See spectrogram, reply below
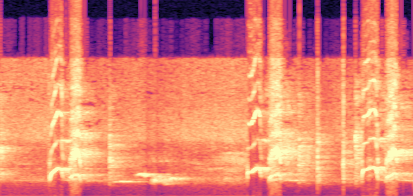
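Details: White-rumped shama of the mottled blorok type, a lively singer used as a lure sound for training young shamas: sharp rising whistles and short chirped phrases in bursts separated by quieter pauses.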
